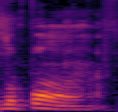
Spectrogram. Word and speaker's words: Lupin: Is it Lupin? – Lupin. – Is that how you say it? – Yes, Lupin.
